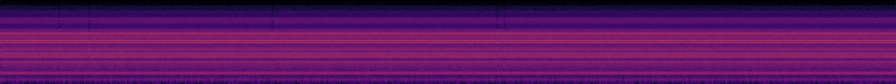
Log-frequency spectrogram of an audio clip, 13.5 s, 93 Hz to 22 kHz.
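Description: Loud, steady electronic buzzing drone with fast, regular pulsing, the noise of an MRI scanner running a T1 axial sequence.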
